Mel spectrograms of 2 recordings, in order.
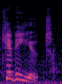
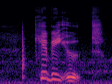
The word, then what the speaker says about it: qiviut: I was looking for Kibby ute and this is how it's spelled Qi VI ut there's not a qu so the Q has the K sound and then you have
